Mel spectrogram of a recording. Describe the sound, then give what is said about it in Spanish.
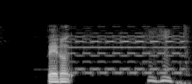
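Telephone ringing for an incoming call: a short, bright electronic ring burst followed by a steady sustained tone that holds at a fairly even level to the end. “Creo que ya tenemos la llamada de Jessica”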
